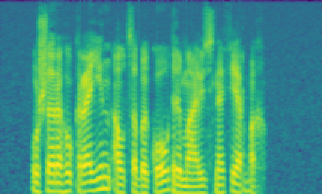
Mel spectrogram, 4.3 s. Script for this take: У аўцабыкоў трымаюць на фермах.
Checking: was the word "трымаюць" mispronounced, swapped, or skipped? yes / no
no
